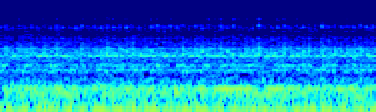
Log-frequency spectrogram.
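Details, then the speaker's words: Develon high-track excavator at idle, first drive belt removed: a steady diesel idle with a low drone and a faint constant tone, louder near the radiator side, at high idle and from a distance; the source of the abnormal noise is still unidentified. "still sounds funny the closer you get to it the less you can hear it I could hear it more when I was over in the van"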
